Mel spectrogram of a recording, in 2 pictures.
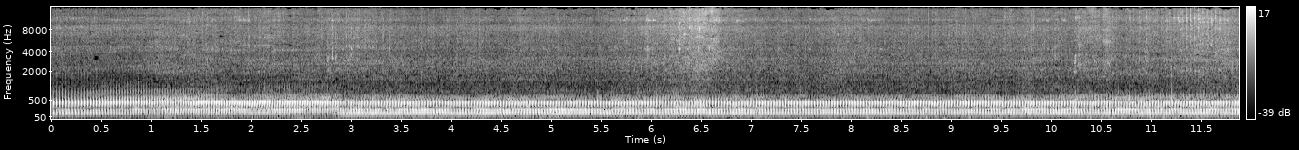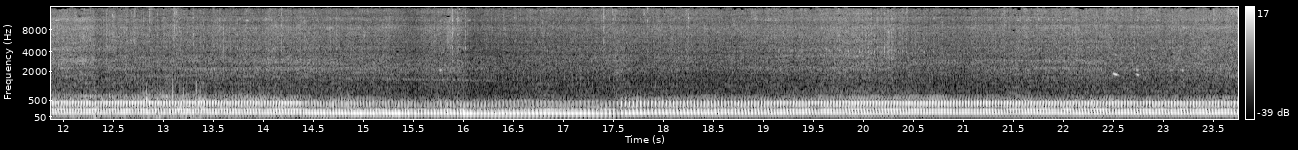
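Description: A motor scooter's engine hums steadily, its pitch shifting as it speeds up and slows down.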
